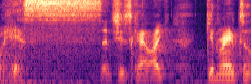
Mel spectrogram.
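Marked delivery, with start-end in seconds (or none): 0.0-1.0 long voiceless hiss; snake-woman's hiss. Acted. Woman about to lunge at Usagi and Gin, hissing. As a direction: draw out the sibilant like a snake. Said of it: "we hear the woman go".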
